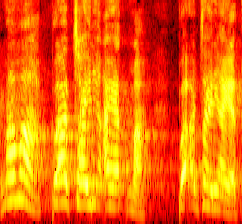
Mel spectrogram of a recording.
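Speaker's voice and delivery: mild mock shout of a child; child calling out. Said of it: "dia teriak-teriak".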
